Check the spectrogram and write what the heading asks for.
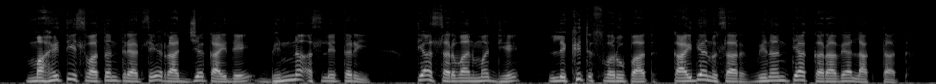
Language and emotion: Marathi, neutral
